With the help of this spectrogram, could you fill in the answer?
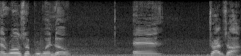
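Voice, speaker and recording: There is noticeable background noise as a man speaks at a moderate pace with a high pitch. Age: 60s. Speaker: homeless vlogger. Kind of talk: casual monologue. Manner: animated.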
